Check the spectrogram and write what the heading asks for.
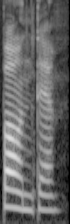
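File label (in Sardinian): "ponte", female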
